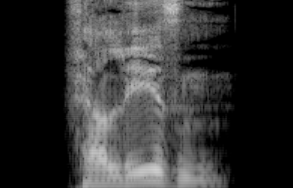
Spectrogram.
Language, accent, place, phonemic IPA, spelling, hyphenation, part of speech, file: German, Germany, Berlin, /fɛɐ̯ˈleːzn̩/, verlesen, ver‧le‧sen, verb, De-verlesen.ogg
- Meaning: 1. to misread 2. to read out 3. to sort out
